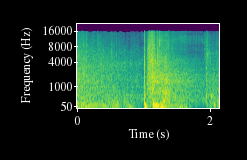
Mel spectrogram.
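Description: A bow shot releases with a sudden loud whoosh.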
